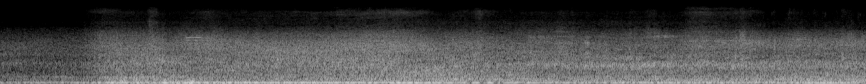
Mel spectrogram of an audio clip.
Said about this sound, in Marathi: ट्रेनची पटरी इकडून खूप जवळ आहे.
